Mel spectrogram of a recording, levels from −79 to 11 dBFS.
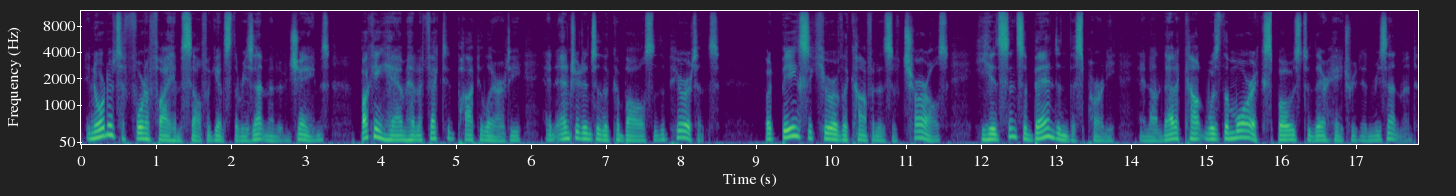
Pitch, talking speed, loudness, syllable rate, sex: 125 Hz, 165 wpm, -21 LUFS, 5.5 syllables/s, male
